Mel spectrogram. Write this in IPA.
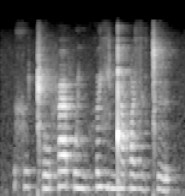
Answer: x ə̤ ǁ o f a f o lʲ o̤ h ə zʲ ø ŋ͡ǃ ɛ qʷ ə z ə̤ ǀ ø

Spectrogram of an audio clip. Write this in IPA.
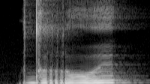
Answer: d ʊ r o ɪ̯

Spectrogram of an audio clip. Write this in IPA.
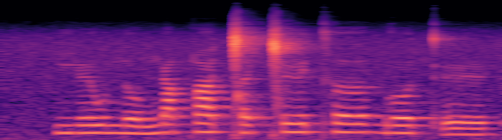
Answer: j ø˧ w n o˨ ŋ ʏ˦ q o˦ ǀ ə˧ ǀ ʏː˦ tʰ ɤː˦ ɡ o˦ tʼ ø˨

